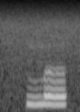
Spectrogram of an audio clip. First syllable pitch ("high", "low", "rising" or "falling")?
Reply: high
